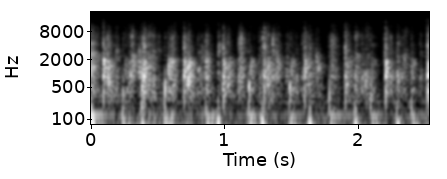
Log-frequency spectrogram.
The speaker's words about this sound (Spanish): Vamos a brindarle un aplauso en esta a las abejas, ¿no? ¿Verdad?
